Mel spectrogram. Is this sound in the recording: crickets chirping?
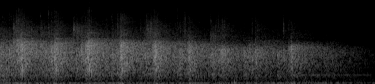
no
